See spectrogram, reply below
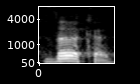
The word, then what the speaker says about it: Werke: Yeah, it's Werke.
